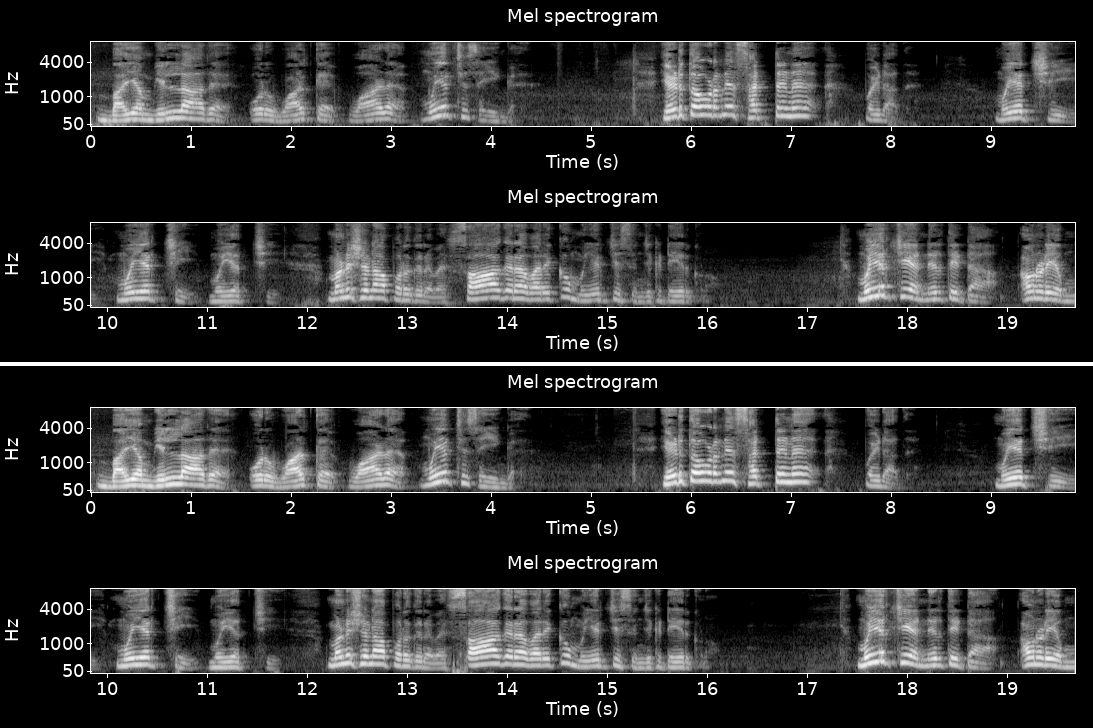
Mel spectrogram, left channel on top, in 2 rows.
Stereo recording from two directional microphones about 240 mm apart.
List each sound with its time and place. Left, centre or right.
0.2 s a man's voice: centre
2.6 s speech: right
3.4 s speech: right
17.3 s speech: right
